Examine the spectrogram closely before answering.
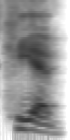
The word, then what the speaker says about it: Kiev: in in, uh, in Kiev, it's Kiev, by the way, in English, not Kev. Um I mean why don't we say Muskva and Munchen you know um Kiev had 12 dead.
